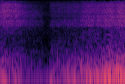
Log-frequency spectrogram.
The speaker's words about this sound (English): Here's my nose, the right side of my nose. Oh, no! My right nostril breathe. Here's my left nostril breathing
